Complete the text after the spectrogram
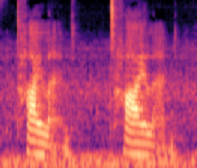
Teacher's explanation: So that is an alveolar voiceless stop, and it's aspirated, so you get that little puff of air. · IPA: [tʰ]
